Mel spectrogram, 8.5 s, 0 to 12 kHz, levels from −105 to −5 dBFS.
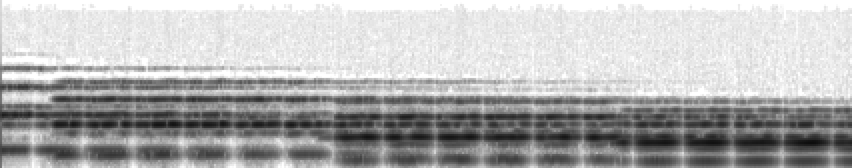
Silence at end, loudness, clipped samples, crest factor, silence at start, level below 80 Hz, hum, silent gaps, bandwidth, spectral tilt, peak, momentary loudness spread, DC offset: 0 s; -21 LUFS; under 0.1%; 12 dB; 0 s; -72 dBFS; none; none; 3.4 kHz; -9.5 dB/octave; -8 dBFS; 4 LU; under 0.1%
